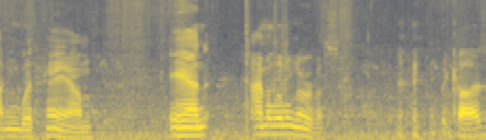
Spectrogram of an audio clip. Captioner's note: laughing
